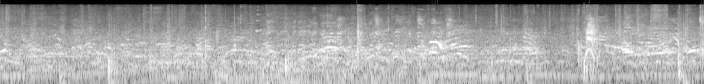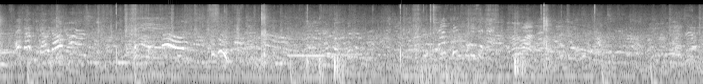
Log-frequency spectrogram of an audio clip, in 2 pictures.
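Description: Several men talk and call out nearby, outdoors.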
